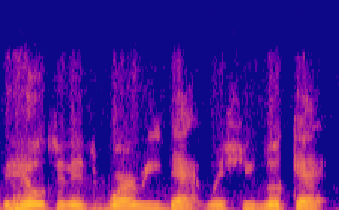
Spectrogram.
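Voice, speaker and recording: A man calling into a live stream through a muffled, bass-heavy mic, asking questions in halting, repeated phrases. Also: fairly even intonation, slightly rough. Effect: muffled, bass-heavy sound from a poor mic. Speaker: caller. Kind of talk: casual live-stream chat. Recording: muffled, phone-like, dry call line.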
